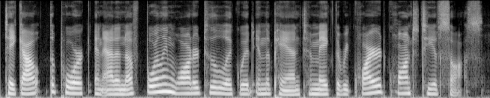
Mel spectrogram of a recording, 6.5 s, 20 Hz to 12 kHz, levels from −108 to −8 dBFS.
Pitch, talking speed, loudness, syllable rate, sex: 175 Hz, 200 wpm, -19 LUFS, 5.1 syllables/s, female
